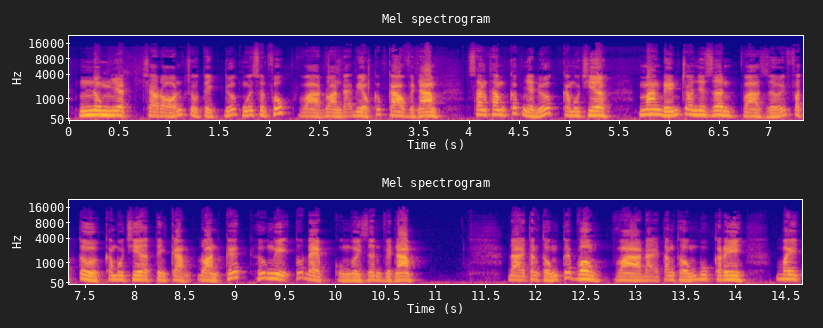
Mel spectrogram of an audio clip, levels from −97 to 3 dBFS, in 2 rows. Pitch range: 140-180 Hz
